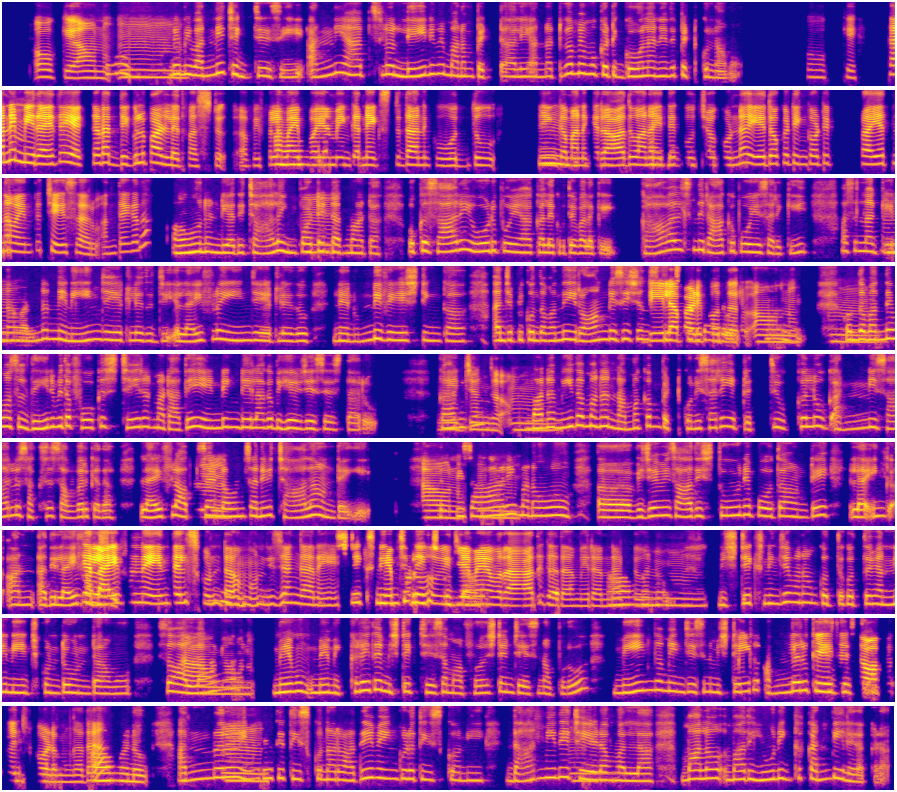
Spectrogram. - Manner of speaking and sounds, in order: in English: "సో"; in English: "చెక్"; in English: "యాప్స్‌లో"; in English: "గోల్"; in English: "ఫస్ట్"; in English: "నెక్స్ట్"; other background noise; in English: "ఇంపార్టెంట్"; in English: "లైఫ్‌లో"; in English: "వేస్ట్"; in English: "రాంగ్ డిసిషన్స్"; in English: "ఫోకస్"; in English: "ఎండింగ్ డే"; in English: "బిహేవ్"; in English: "సక్సెస్"; in English: "లైఫ్‌లో అప్స్ అండ్ డౌన్స్"; in English: "లైఫ్‌ని"; in English: "లైఫ్"; in English: "మిస్టేక్స్"; giggle; in English: "మిస్టేక్స్"; in English: "సో"; in English: "మిస్టేక్"; in English: "ఫస్ట్ టైమ్"; in English: "మెయిన్‌గా"; in English: "మిస్టేక్"; unintelligible speech; in English: "క్రియేట్"; in English: "టాపిక్"; in English: "యూనిక్‌గా"
- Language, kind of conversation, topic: Telugu, podcast, మీరు విఫలమైనప్పుడు ఏమి నేర్చుకున్నారు?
